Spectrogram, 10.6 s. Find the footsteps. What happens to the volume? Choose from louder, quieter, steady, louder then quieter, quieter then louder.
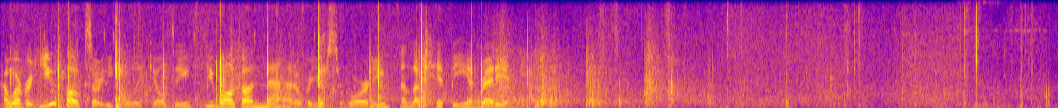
quieter.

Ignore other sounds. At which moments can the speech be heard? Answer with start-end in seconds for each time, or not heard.
0.0-5.4.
